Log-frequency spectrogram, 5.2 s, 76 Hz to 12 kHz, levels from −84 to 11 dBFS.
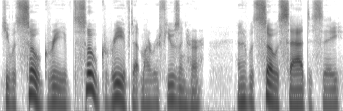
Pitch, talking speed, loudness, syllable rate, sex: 110 Hz, 210 wpm, -20 LUFS, 4.9 syllables/s, male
